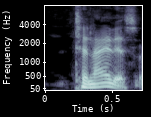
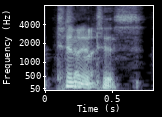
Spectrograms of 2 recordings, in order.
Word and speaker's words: tinnitus: He's got tinnitus or tinnitus. Some people pronounce it that way.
